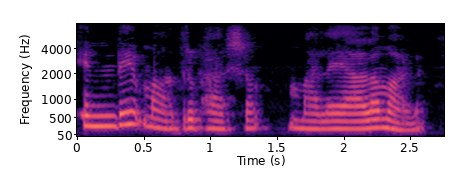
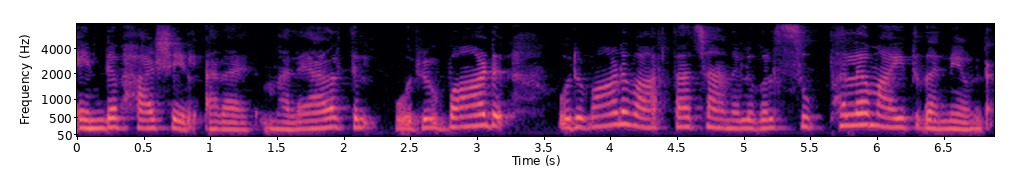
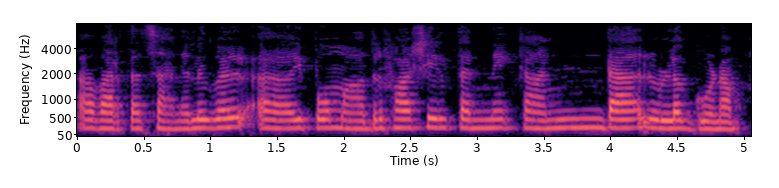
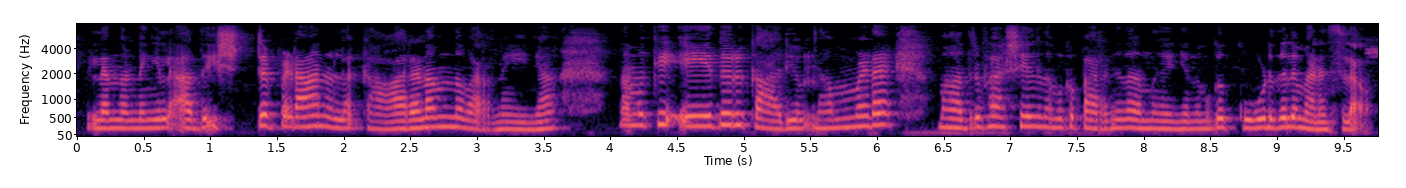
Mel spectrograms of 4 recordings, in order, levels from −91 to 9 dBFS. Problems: low volume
